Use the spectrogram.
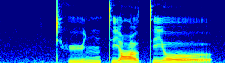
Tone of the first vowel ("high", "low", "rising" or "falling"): rising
